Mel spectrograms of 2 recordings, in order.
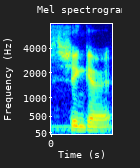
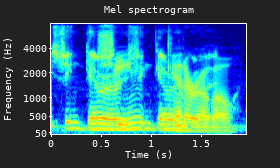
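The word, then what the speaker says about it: Shin Getter Robo: Shingero. How do you say it? Sorry, Shin-Getter-Robo.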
